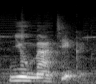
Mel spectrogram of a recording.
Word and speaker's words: pneumatic: l o g y p is also silent if it appears before n at the beginning of a word as in pneumatic p-n-e-u-m-a-t-i-c pneumonia p-n-e-u-m-o-n-i-a all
